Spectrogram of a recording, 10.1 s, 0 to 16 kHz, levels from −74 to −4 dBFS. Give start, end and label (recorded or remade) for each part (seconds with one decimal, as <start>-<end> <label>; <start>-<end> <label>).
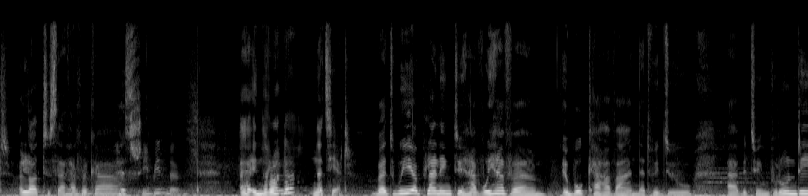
0.0-2.9 recorded; 2.9-4.0 remade; 4.0-10.1 recorded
